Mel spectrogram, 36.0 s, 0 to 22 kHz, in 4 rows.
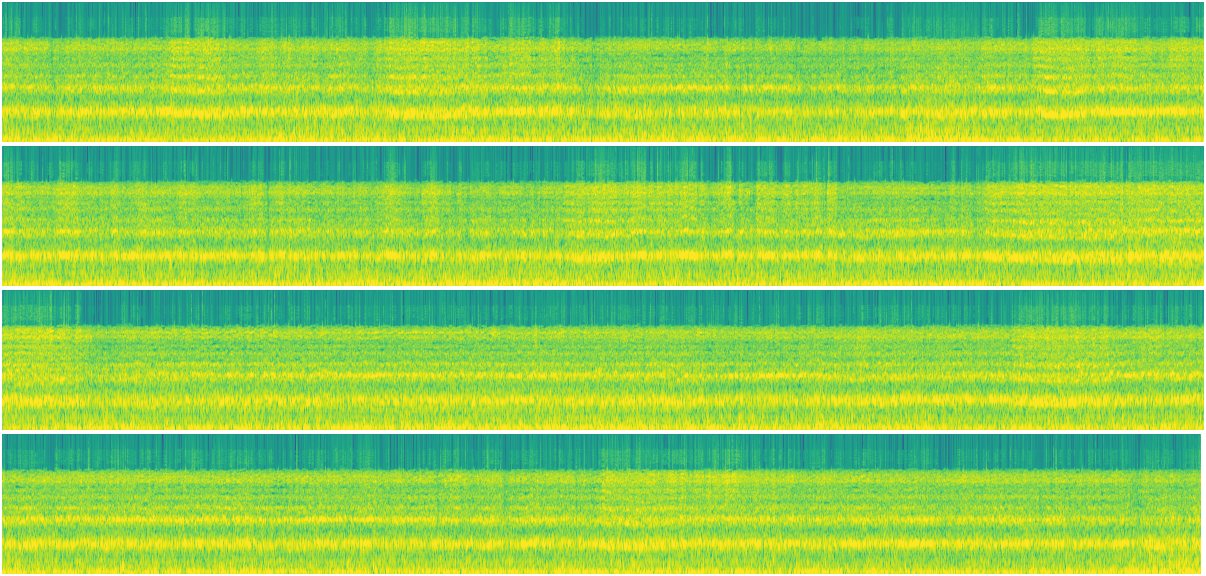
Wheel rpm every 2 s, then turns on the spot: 230, 230, 230, 230, 230, 230, 230, 230, 220, 200, 190, 200, 230, 230, 230, 230, 230, 230.
none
